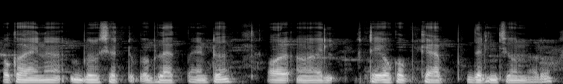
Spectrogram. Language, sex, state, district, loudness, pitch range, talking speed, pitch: Telugu, male, Telangana, Hyderabad, -16 LUFS, 100-110 Hz, 105 wpm, 105 Hz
